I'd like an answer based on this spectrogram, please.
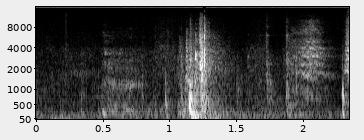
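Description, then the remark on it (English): A few solid knocks land on a door at uneven intervals, the loudest in the middle and another sharp rap at the end, with no voices. “I hear a knock on the door now.”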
